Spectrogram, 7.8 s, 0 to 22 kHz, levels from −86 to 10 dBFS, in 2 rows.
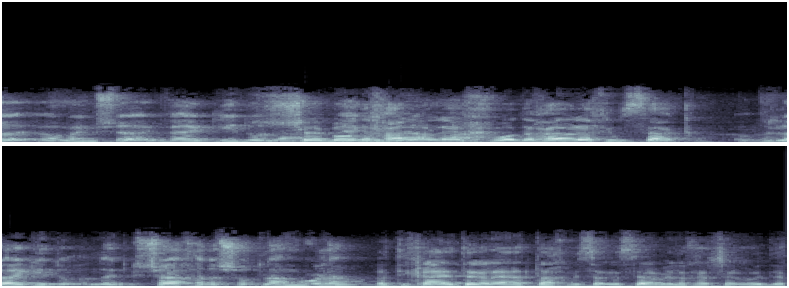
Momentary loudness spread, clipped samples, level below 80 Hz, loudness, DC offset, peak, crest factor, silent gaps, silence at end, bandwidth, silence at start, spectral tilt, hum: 8 LU; under 0.1%; -46 dBFS; -17 LUFS; under 0.1%; -2 dBFS; 14 dB; none; 0 s; 9 kHz; 0 s; -3.5 dB/octave; none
